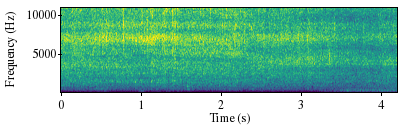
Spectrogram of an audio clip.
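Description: Chicken breast frying at high heat in a small pan: a quiet, steady sizzle.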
